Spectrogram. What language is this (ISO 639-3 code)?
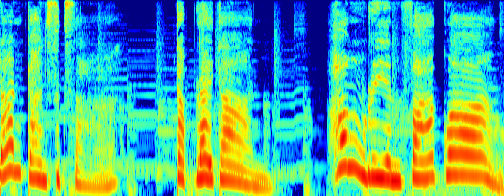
tha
